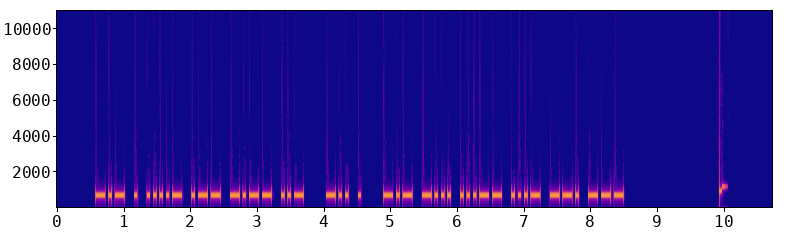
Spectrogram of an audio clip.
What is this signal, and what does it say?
Morse code, heard as a keyed tone, about 25 wpm, 700 Hz. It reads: KE4WYU DE KB3VGO
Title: USA Callsign DE Callsign - 6 Characters - 25wpm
